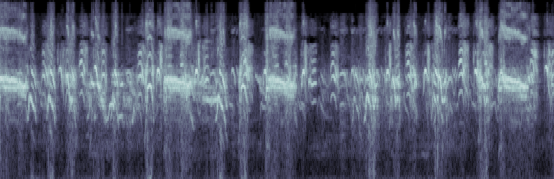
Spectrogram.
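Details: White-crested laughingthrush chorus of loud cackles and squeaks in repeated swelling bursts, each roughly a second apart, with sharp clicking notes between them.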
